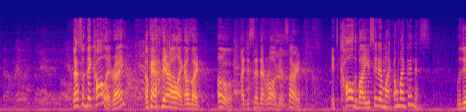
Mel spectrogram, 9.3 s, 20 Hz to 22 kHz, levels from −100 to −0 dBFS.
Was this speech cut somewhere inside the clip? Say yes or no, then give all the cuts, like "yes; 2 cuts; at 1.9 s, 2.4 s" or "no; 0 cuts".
no; 0 cuts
